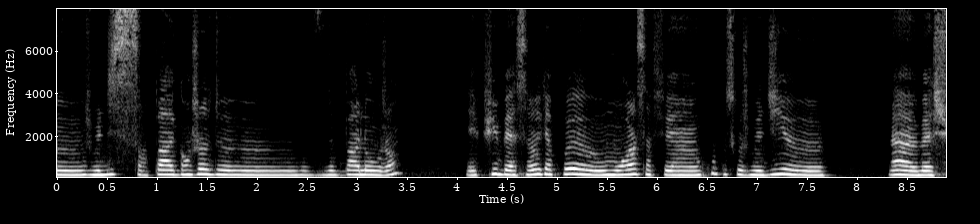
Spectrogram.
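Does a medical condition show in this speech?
Yes: cluttering and stuttering; stuttering since about age 12-13, cluttering identified later during therapy; in speech therapy, cluttering more bothersome than stuttering; rapid cluttered speech, extra, cut or forgotten words, often asked to repeat, hard to understand; here repeated sounds.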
